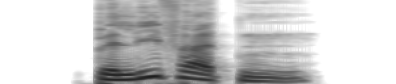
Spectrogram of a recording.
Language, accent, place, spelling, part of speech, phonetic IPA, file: German, Germany, Berlin, belieferten, adjective / verb, [bəˈliːfɐtn̩], De-belieferten.ogg
- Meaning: inflection of beliefern: 1. first/third-person plural preterite 2. first/third-person plural subjunctive II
